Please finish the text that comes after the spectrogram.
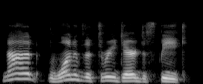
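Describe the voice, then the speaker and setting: A man's voice: on the high side, big pitch swings, moderate pace, a bit bright, dull audio. A man narrating an amateur story reading as the narrator of a piece of fan fiction.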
